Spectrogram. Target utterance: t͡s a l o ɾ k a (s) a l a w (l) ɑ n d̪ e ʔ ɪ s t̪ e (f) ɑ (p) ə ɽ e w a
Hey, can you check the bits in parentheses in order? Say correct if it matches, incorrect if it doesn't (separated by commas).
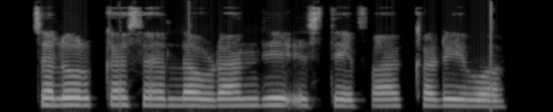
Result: correct, incorrect, correct, incorrect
